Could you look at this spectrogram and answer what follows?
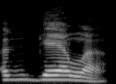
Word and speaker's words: Angela: A soa como A em pai, então é um A aberto. Possivelmente não tem inana, esse an, tá? E soa como E em anel. Então, o E seria. Então, a pronúncia do meu nome seria Angela, porque o E tem som de E.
